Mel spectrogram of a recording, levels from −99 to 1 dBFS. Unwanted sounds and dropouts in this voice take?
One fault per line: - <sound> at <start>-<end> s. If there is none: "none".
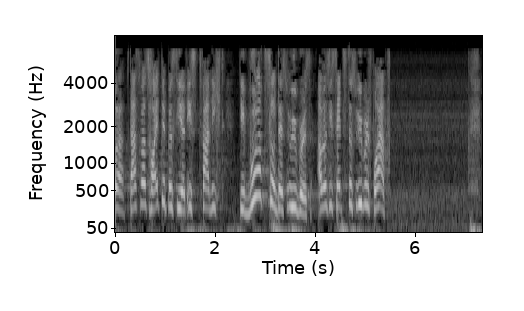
none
